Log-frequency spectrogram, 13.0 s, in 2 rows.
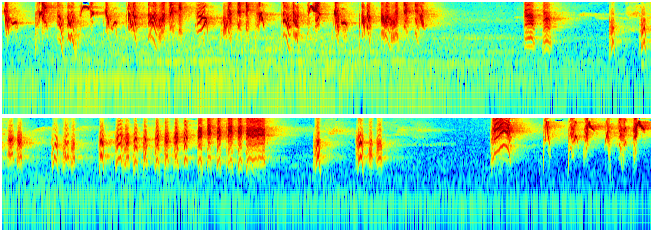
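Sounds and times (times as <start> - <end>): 
long-tailed shrike singing in the morning: 0.0 - 10.3.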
